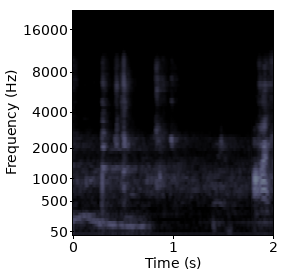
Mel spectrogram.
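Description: Badminton rally sounds: sharp racket strikes on the shuttlecock and short squeaks of players' shoes on the court mat, under a commentator's voice.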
